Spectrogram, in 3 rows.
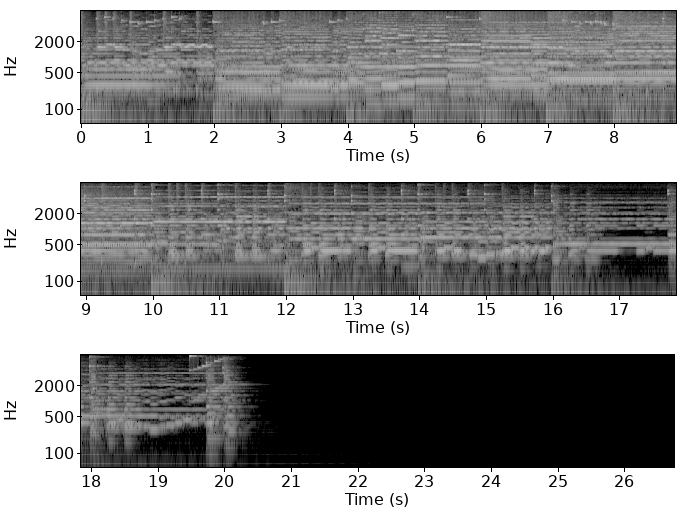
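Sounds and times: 
band playing: 0:00.0 - 0:20.2.

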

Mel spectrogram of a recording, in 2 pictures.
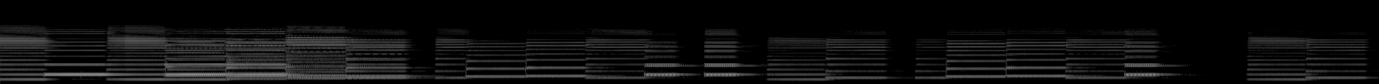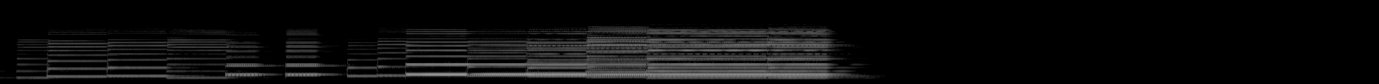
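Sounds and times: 
saxophone trio playing: 0:00.0 - 0:11.8, 0:12.5 - 0:22.6.

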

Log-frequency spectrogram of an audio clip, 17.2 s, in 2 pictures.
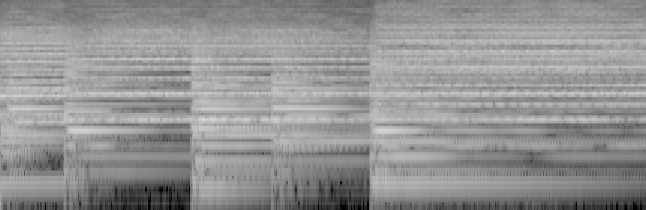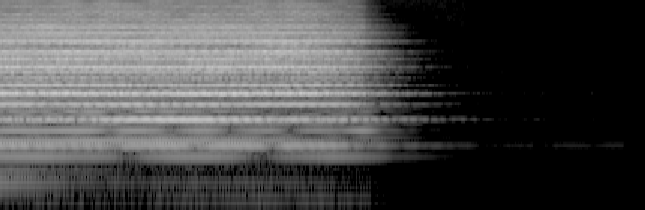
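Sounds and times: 
two violins: 0:00.0 - 0:13.7.

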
